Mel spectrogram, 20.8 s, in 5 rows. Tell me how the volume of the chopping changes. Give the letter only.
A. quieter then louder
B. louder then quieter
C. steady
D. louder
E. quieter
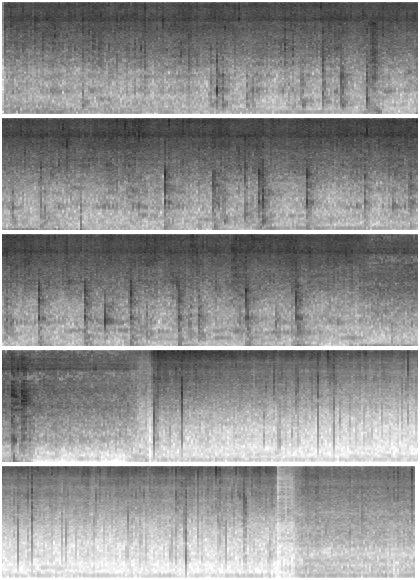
B.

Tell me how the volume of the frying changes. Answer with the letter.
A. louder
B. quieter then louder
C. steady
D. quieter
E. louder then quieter
D.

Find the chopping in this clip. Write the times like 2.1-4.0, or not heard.
3.6-12.8.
